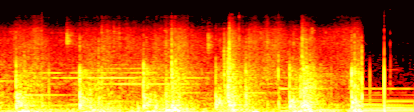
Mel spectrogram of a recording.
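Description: A handful of irregular thuds and knocks, like footsteps, over a noisy room background with faint music. A little before the end the sound cuts abruptly to soft background music of steady held notes.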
